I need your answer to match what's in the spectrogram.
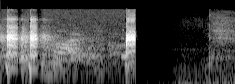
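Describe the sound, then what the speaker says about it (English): Authentic duck call sounded for hunting in Lincoln: a few loud quacking blasts in quick succession, a short pause, then one more sharp quack, followed by a brief silence and faint background noise. "hunters who can master the loudness and allure of an authentic duck call"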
